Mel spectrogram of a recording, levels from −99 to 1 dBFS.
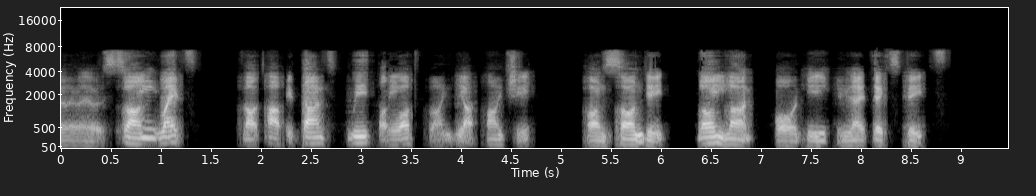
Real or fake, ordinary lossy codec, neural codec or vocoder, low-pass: fake; AAC, 32 kbps; codec, 16 kHz, 0.5 kbps, FreqCodec, larger model; 7.2 kHz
